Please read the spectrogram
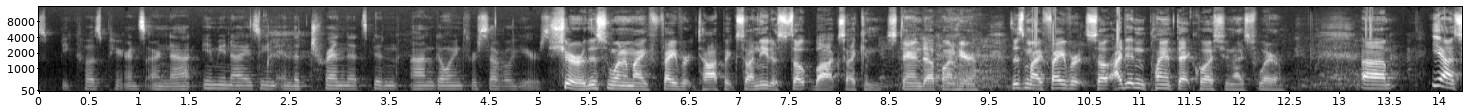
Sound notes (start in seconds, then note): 8.3 audience laughing; 12.3 audience laughing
